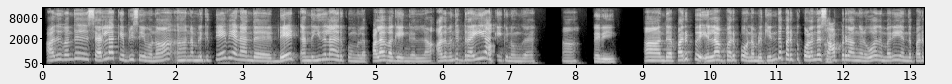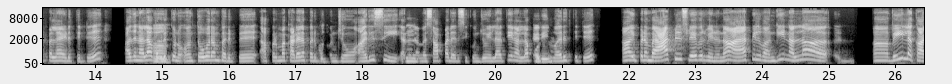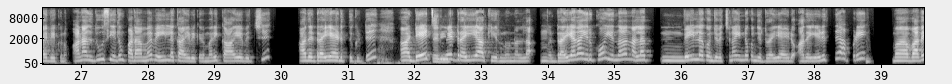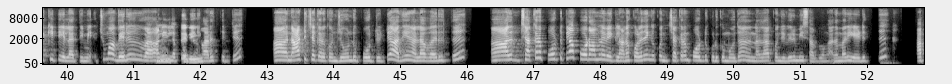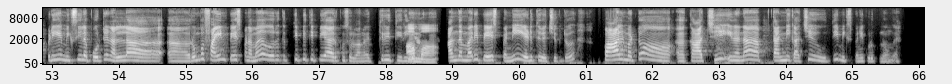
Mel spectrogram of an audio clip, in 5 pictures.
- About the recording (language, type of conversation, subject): Tamil, podcast, சமையலின் மீது மீண்டும் ஆர்வம் வர என்ன உதவும்?
- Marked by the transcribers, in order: other background noise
